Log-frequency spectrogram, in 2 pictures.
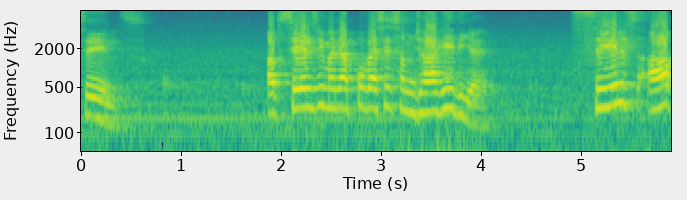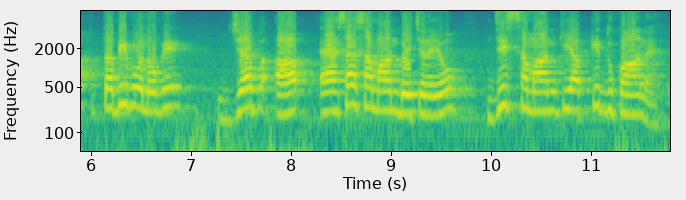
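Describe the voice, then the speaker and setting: ऊँची आवाज़ वाला पुरुष शिक्षक, सवाल पूछकर खुद जवाब देता. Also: male voice, sits high, poor audio. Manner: asks questions and answers them himself. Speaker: commerce teacher. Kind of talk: classroom lecture.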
